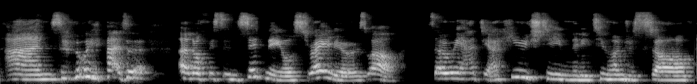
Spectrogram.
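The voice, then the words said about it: London British accent. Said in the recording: “We had an office in London, where I am. That's where I'm based, hence the accent you can probably pick up on.”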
